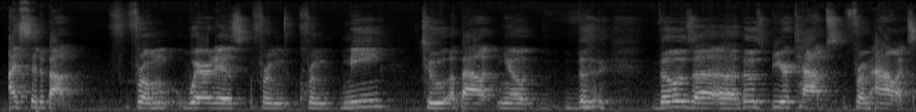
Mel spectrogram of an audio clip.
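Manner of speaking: ordinary delivery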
